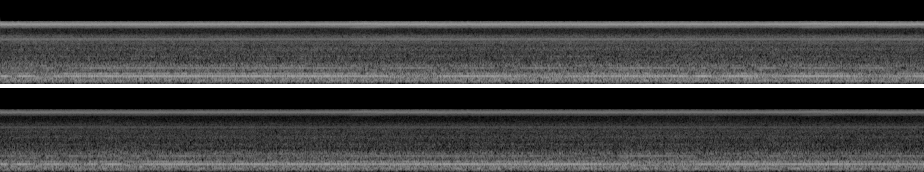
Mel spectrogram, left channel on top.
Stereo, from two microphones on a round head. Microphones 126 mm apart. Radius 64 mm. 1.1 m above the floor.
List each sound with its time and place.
0.0 s an insect: 60° left (ahead or behind)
